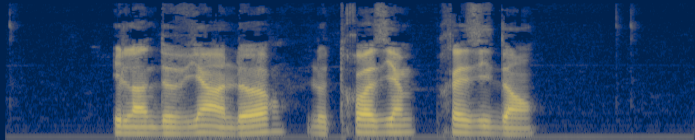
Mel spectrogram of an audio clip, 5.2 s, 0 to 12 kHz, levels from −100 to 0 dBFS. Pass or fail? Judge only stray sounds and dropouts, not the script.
pass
